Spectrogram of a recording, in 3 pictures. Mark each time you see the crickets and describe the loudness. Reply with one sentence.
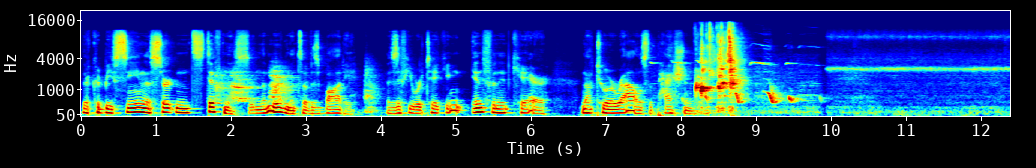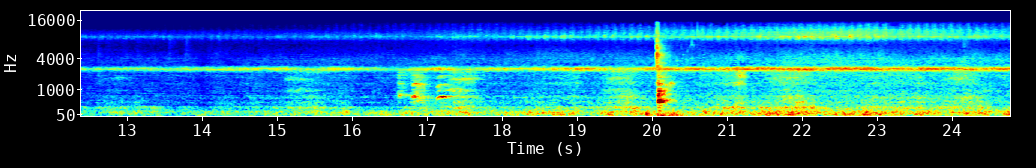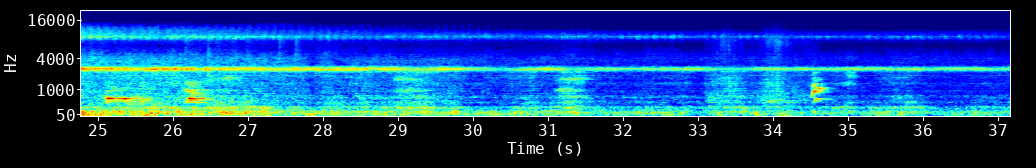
The crickets can be heard from 9.9 to 37.1 s, getting louder then quieter.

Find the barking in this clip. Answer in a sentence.
The barking can be heard from 1.8 to 4.5 s, from 7.5 to 9.9 s, from 16.6 to 17.4 s, from 25.1 to 26.6 s and from 33.0 to 34.6 s.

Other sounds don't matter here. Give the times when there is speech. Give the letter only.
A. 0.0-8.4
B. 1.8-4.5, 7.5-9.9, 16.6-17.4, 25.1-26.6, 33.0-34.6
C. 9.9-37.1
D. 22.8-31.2
A.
